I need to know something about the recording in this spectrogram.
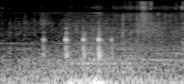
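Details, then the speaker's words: Tata Tiago, customer complains of clatter when steering is turned left and right: quick run of sharp ticks about six a second over low engine rumble at full right lock. Worn outer CV joint clicking. "டக்கு டக்கு டக்கு டக்கு டக்கு டக்கு வருதுங்களா? So ரைட்ல ஃபுல்லா உடைச்சா வருது."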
